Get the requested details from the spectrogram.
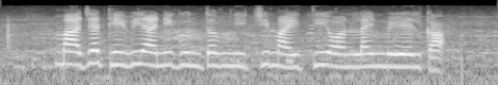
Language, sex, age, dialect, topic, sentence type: Marathi, female, 18-24, Standard Marathi, banking, question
